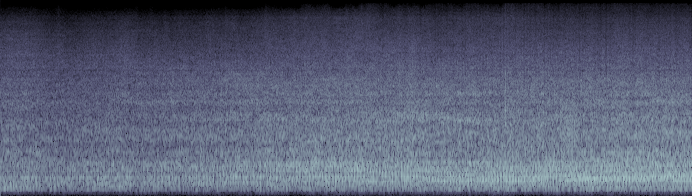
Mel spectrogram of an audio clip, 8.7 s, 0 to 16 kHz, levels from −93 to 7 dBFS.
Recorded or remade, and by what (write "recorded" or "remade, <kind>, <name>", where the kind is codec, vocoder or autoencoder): remade, autoencoder, DAC-VAE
